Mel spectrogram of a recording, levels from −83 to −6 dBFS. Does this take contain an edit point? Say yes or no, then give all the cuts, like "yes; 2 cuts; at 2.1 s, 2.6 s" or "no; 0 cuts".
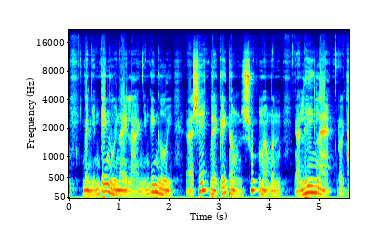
no; 0 cuts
